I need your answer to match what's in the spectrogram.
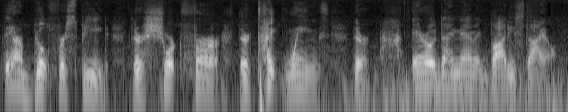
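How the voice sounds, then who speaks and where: A man, hosting a wildlife show outdoors by a cave, presenting with excited, emphatic showmanship on a lapel mic. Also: medium pitch, normal speed. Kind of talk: enthusiastic outdoor nature presenting. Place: outdoors by a cave in open country.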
